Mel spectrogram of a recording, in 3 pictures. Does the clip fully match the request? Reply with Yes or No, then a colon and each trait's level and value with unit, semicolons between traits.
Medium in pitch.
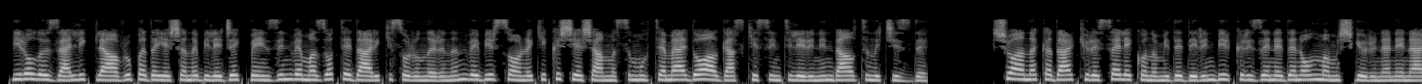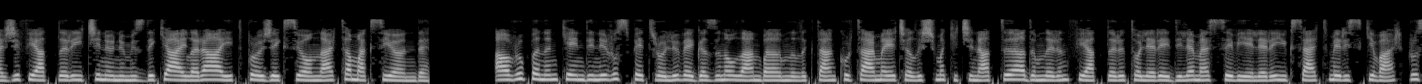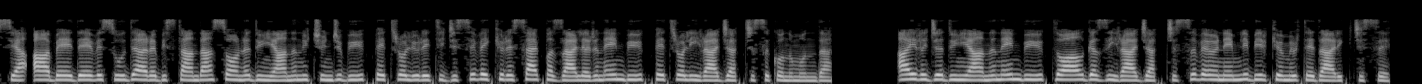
No: high, 205 Hz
